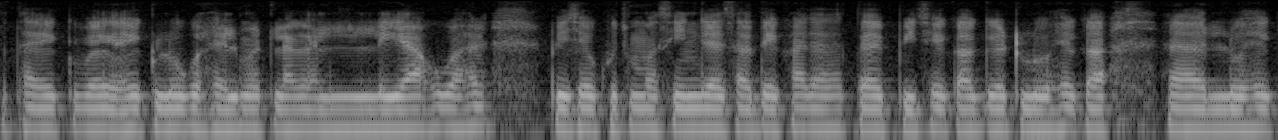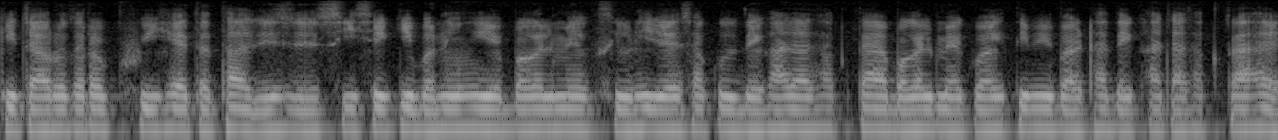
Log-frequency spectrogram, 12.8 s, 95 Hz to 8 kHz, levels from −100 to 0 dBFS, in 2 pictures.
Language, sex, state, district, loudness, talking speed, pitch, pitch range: Hindi, male, Maharashtra, Pune, -41 LUFS, 260 wpm, 130 Hz, 125-130 Hz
